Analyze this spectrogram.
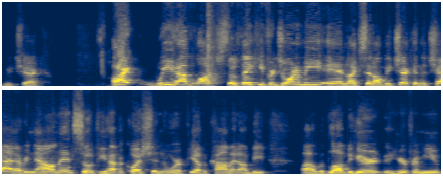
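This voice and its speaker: A high-pitched man speaks at a very fast pace with lively intonation and big swings in loudness. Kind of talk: webinar presentation. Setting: live webinar with screen share. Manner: animated.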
